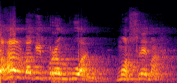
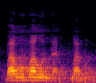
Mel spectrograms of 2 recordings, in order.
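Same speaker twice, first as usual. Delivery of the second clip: lower, much softer tender call; gentle waking; 8 semitones lower, 5 dB quieter than usual. Acted. Angel gently waking an upright preacher, soft call. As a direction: wake him as softly as you can. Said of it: "lembut sekali".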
